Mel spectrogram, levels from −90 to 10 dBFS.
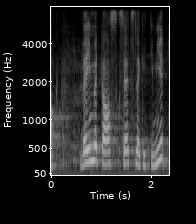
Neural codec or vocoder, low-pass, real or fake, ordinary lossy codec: autoencoder, 48 kHz, 128 numbers a frame, DAC-VAE, trained on Japanese speech; 7.2 kHz; fake; none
